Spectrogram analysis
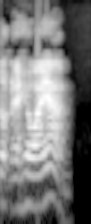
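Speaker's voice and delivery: mock deadpan, dead serious flat tone. Retelling what a stranger at a meet and greet said: imitating a dead serious question. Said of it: "dead seriously looks me in the eyes and goes".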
